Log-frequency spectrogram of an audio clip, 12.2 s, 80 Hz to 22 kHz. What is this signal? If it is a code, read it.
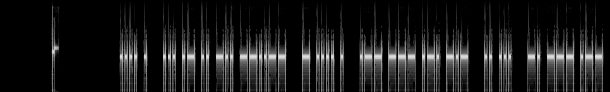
Morse code, heard as a keyed tone, about 25 wpm, 700 Hz. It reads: HE SAID, THE WORK IS NOW
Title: Sentences from Top 400 Words 25wpm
